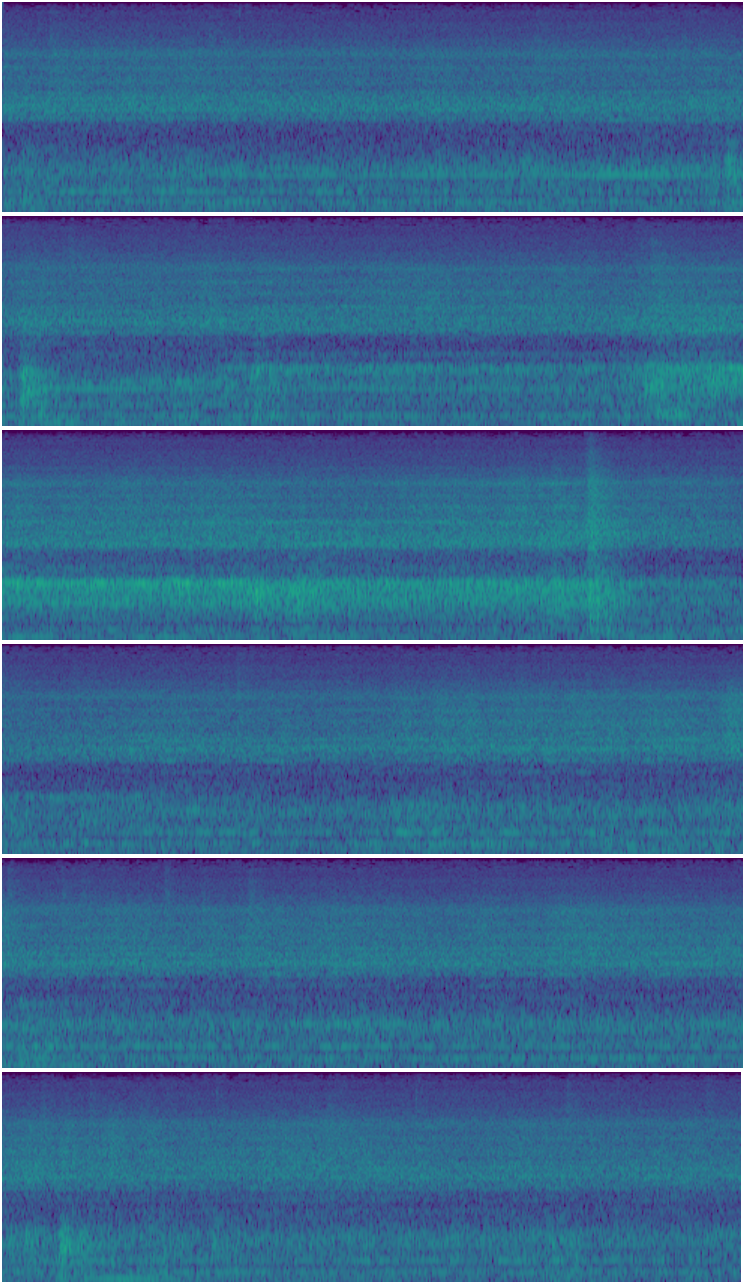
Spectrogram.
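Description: Intercity passenger coach running on the rails, heard from inside its door vestibule. A steady low rumble of wheels and running gear carries a few steady tones, a few single knocks, and a louder hissing stretch lasting several seconds about a third of the way in.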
